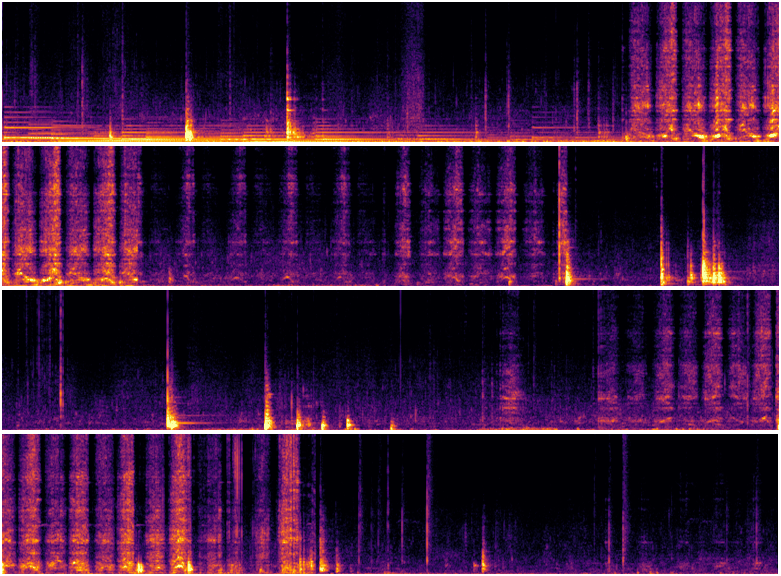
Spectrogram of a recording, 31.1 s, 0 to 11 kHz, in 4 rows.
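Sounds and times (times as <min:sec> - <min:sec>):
quick rasping strokes: 0:06.2 - 0:13.4, 0:21.5 - 0:26.5.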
